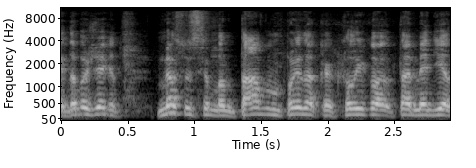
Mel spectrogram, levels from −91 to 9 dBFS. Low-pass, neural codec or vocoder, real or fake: 9.9 kHz; none; real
